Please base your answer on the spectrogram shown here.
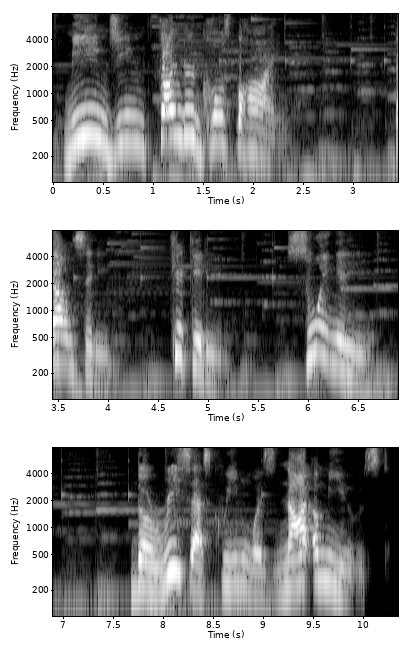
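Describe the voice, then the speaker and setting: A woman narrates a children's story in a fairly high, very lively voice. She is dramatic and playful, taking her time with the rhythm. Prominent children's music plays behind her. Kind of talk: expressive children's read-aloud narration.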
